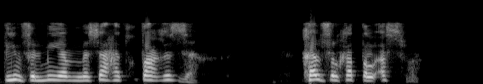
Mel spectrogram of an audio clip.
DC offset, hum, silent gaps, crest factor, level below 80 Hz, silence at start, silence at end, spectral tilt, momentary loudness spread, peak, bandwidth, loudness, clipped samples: under 0.1%; none; 2.43-2.71 s; 18 dB; -66 dBFS; 0.05 s; 0.8 s; -5 dB/octave; 12 LU; -4 dBFS; 8.2 kHz; -20 LUFS; under 0.1%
